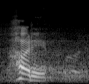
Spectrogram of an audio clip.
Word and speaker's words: hare: es re, sino re, por tanto esto es hare.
